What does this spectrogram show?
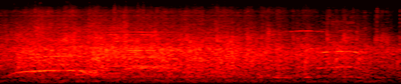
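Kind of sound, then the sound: crowd, audience clapping hands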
